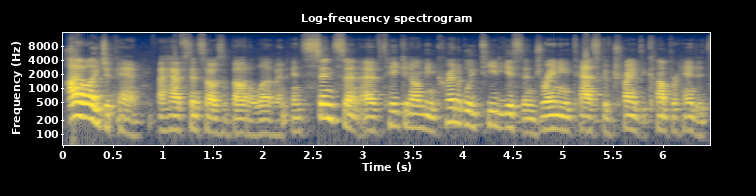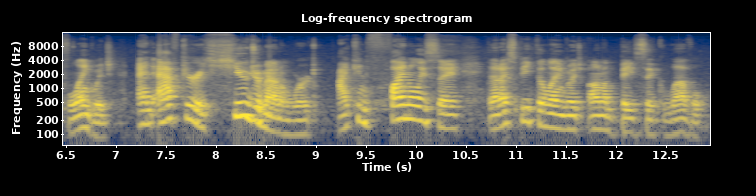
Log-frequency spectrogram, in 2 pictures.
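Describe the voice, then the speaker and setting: A man's voice: medium pitch, sing-song, fairly quick, hardly any pauses, fairly bright tone. A young man presenting a comedic explainer video in a dry, sarcastic, self-mocking way. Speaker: student presenter. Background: music.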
